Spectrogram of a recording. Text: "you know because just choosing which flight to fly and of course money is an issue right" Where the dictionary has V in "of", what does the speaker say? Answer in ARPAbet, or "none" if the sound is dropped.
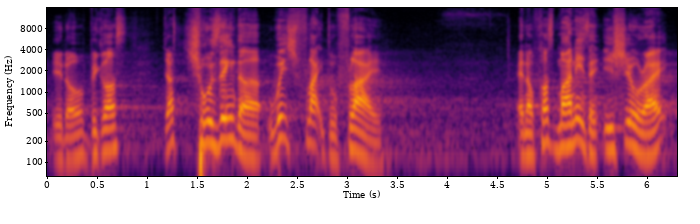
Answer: F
